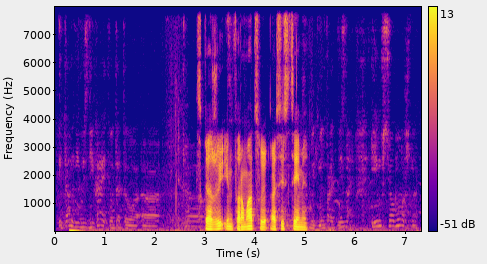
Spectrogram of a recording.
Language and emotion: Russian, neutral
